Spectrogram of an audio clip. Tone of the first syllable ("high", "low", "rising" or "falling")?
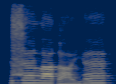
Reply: high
